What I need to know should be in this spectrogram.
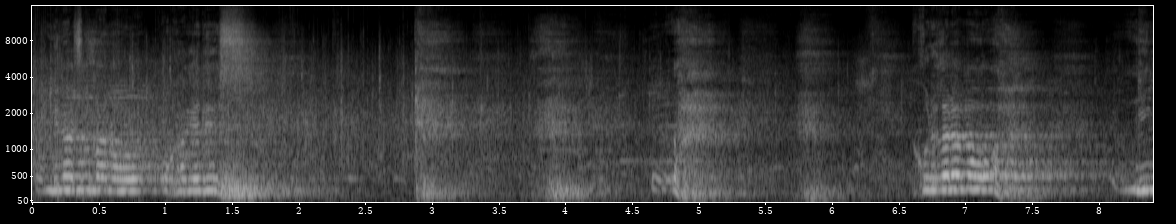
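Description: A man speaks in a tearful, choked voice through a microphone.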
